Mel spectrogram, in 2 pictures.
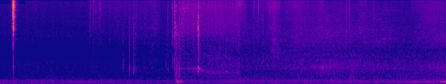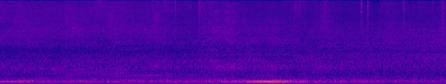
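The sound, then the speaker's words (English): Steady low engine drone and road rumble fill a car's interior, swelling louder twice as it drives, with a couple of sharp clicks early on and no one talking. “God, this is loud in here. This is really freaking loud.”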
